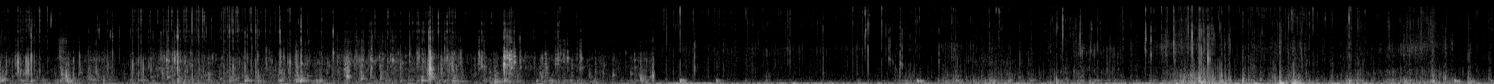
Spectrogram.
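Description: Long nails of both hands scratch the hollow bare metal mesh grille of a Blue Yeti microphone, then the nails of one hand tap and scratch across its top. The sound is a dense, close, bassy rasping of many quick scrapes and light ticks, with sharper taps standing out near the start and toward the end.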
